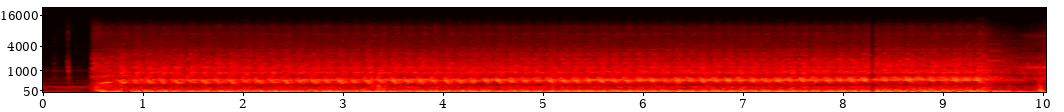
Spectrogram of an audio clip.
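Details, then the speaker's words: 2015 Jaguar XE Ingenium diesel non-runner: cranking about four beats a second for nearly ten seconds at 250 rpm, fuel pressure over one volt (~300-400 bar), injection timing present, never catches; crank no start. "So to me it looks like it's trying to start this engine."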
